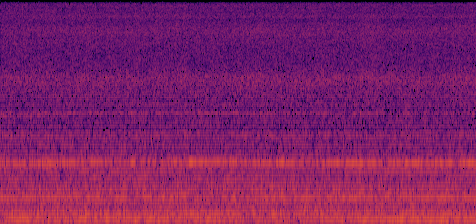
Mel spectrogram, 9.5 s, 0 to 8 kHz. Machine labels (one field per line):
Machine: fan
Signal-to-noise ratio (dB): 0 dB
